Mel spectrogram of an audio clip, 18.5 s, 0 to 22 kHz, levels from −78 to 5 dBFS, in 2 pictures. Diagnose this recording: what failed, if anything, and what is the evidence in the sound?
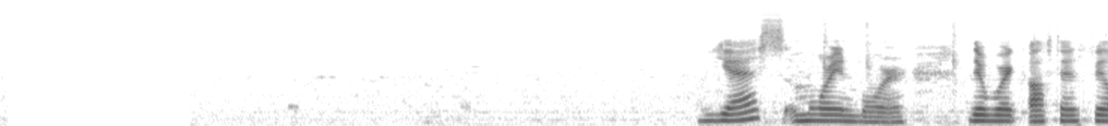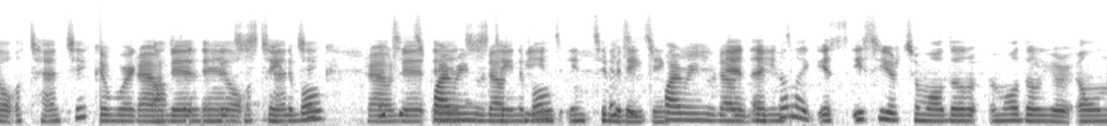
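From 10.08 to 15.84 s a dry, equally loud copy trails about two seconds behind, a doubled audio track, likely from a duplicate capture path.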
